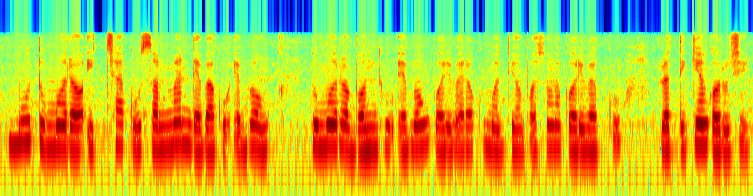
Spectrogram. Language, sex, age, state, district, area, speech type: Odia, female, 18-30, Odisha, Mayurbhanj, rural, read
